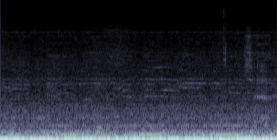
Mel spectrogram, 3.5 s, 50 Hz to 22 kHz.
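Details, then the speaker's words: ZZ 502 carbureted V8 in a low-mile original 1970s El Camino just after starting: a deep, steady rumble of about two beats per second on the fast choke idle as it comes off the choke. Healthy and normal. "attack now. It's coming off the choke now."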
